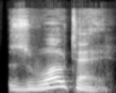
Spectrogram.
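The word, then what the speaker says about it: złoty: Zlotti is pronounced zote meaning golden. Why does it have an L in it? Oh, it doesn't. It's got a weird letter that we don't have.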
